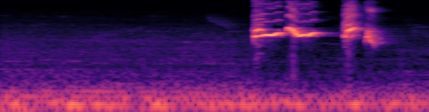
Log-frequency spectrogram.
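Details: Orange-headed thrush kept in northern Bali, singing to stir other birds; after quiet, two loud rasping, slurred whistled phrases close together near the end, over a low steady hum.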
